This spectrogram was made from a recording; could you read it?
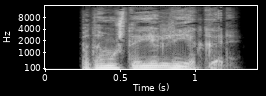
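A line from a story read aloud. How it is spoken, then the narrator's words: Calm reply. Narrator (Russian): ответил я спокойно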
